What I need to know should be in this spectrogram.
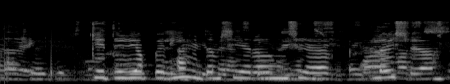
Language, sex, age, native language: Icelandic, female, 12, Icelandic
